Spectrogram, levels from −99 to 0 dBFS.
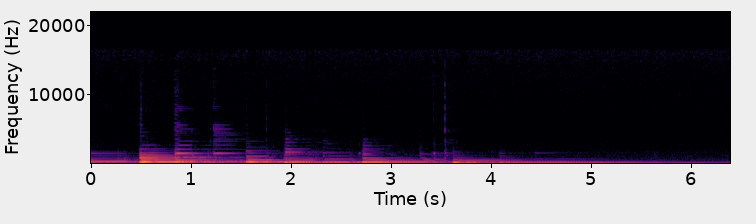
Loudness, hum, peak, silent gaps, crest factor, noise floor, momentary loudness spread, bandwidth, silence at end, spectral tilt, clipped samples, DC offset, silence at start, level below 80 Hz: -42 LUFS; none; -24 dBFS; none; 20 dB; -70 dBFS; 20 LU; 5.8 kHz; 0.7 s; -9.5 dB/octave; under 0.1%; under 0.1%; 0 s; -72 dBFS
